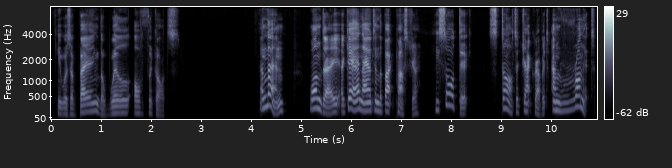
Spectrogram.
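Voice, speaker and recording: A man reading a literary story aloud, with measured, deliberate phrasing and dramatic emphasis. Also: on the high side, sing-song, dry recording, studio quality. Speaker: storyteller, audiobook reader. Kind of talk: scripted literary narration, storytelling.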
